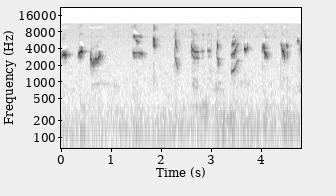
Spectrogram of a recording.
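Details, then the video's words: Pociku-type oriental magpie-robin in lively ngobra song, a fast string of clear whistles, slurred notes and buzzy chips, each note short, poured out almost without pause over a quiet background. "KACER POCIKU NGOBRA NGOBRA"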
